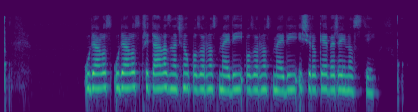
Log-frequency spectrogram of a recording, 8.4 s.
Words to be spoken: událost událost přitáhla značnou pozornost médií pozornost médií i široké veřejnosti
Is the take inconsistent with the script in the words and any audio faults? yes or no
no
